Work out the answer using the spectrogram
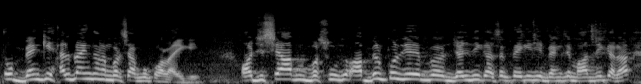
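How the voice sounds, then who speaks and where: High-pitched Pakistani man, halting explainer. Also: very animated, a little mellow, husky. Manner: halting, wordy, repeats and restarts words often. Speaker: senior journalist, interviewee. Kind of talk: explanatory interview answers. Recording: dull lo-fi sound, faint background noise.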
